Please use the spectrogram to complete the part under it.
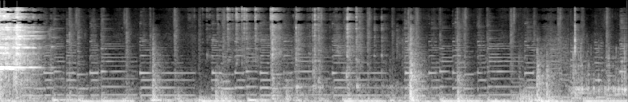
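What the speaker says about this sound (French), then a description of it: "on enlève les glaçons du verre." Ice cubes clink and knock against a glass as they are tipped out, a run of sharp bright taps close by with short gaps, over quiet background music.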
